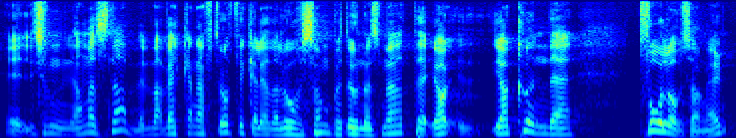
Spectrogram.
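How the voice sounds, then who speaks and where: Guy preaching, kinda high voice, funny animated stories about himself. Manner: storytelling, animated, self-mocking. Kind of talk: sermon.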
